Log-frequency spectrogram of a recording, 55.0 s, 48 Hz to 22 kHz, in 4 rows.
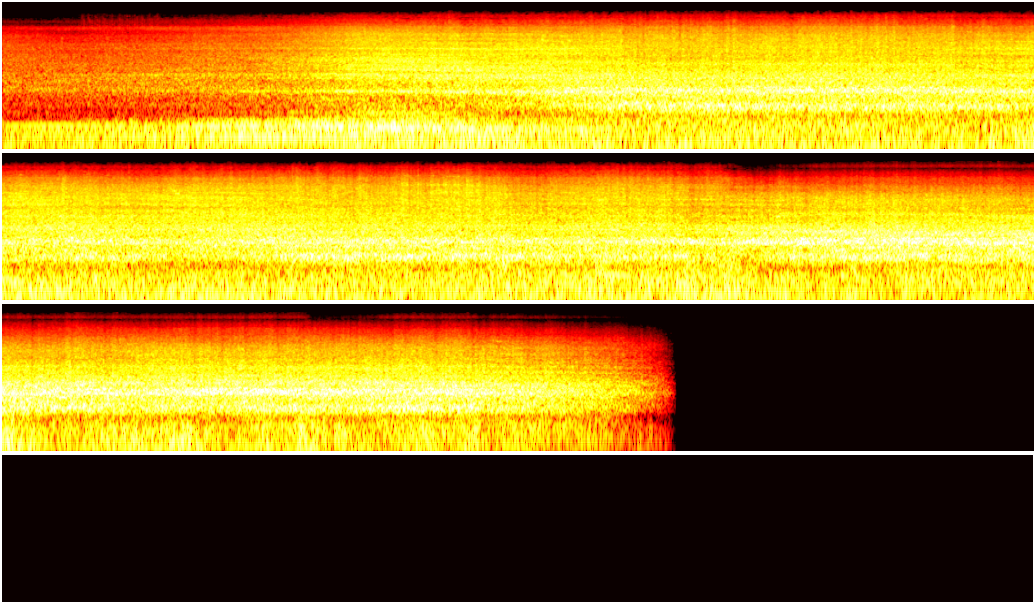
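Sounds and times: electric locomotive approaching: 0:00.0 - 0:36.5.

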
